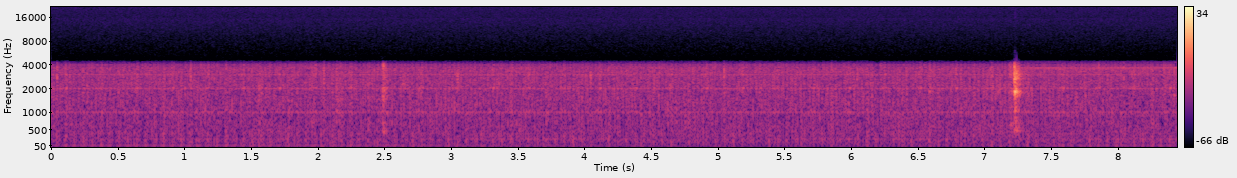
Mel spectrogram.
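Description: Steady low electrical hum of idle, switched-on band amplifiers and PA in a small room, with two faint clicks a few seconds apart.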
